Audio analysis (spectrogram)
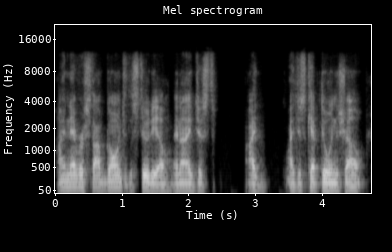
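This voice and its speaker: A man with a fairly low voice talks in a reflective, conversational interview style. He feels his way into each point, often repeating a word or two before moving on, like a podcast guest thinking aloud. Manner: halting, repeats words as he builds points. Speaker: podcast guest, show host.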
